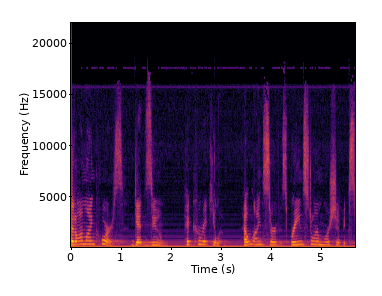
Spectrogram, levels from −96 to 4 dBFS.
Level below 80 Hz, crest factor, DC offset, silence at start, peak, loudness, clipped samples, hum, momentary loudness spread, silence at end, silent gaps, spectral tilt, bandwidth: -34 dBFS; 22 dB; under 0.1%; 0 s; -4 dBFS; -26 LUFS; under 0.1%; none; 10 LU; 0 s; none; -5 dB/octave; 17 kHz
